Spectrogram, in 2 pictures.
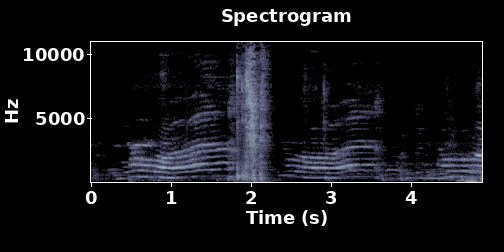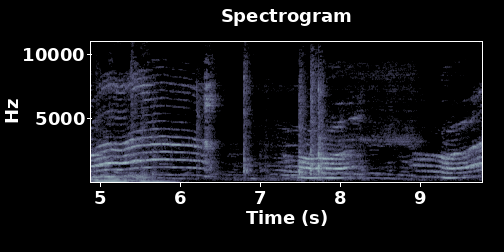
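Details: Female cat in heat reacting to a calling male; repeated long, bending yowls with strong harmonics, a sharp broadband hiss-like burst near two seconds, and a low rumbling thump in the middle.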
